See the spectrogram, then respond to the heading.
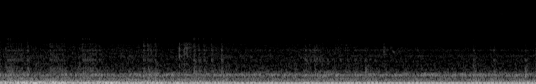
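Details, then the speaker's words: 1989 Honda Civic EF hatchback driving after its speedometer cable was lubricated with white lithium grease to cure a slight grinding whine: only steady road rumble and engine drone, with no whine rising with speed. Finding: normal running with no speedometer cable whine. "I think we uh solved the issue. and of the speedometer cable making noise when I drive."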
